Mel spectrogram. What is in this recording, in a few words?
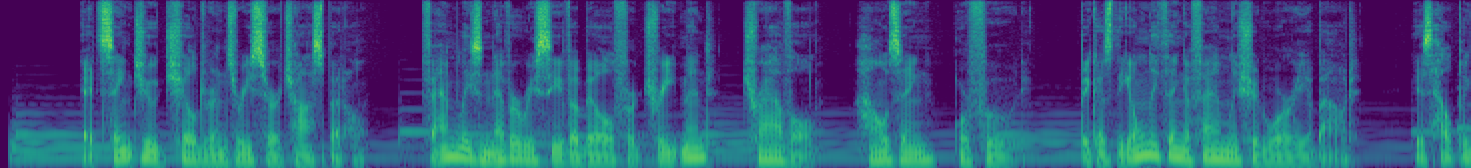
english male voices american accent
